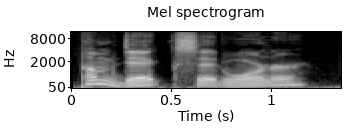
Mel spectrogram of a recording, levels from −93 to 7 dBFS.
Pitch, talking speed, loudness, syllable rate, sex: 125 Hz, 180 wpm, -18 LUFS, 4.1 syllables/s, male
